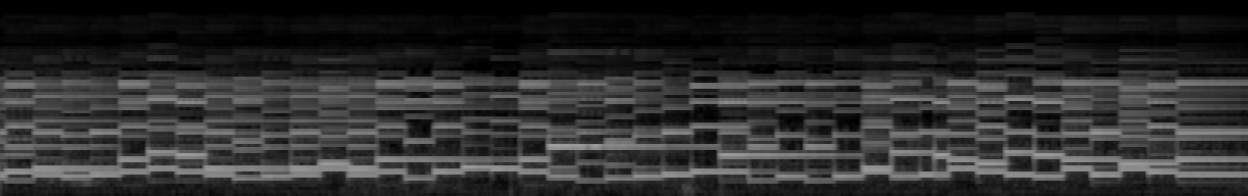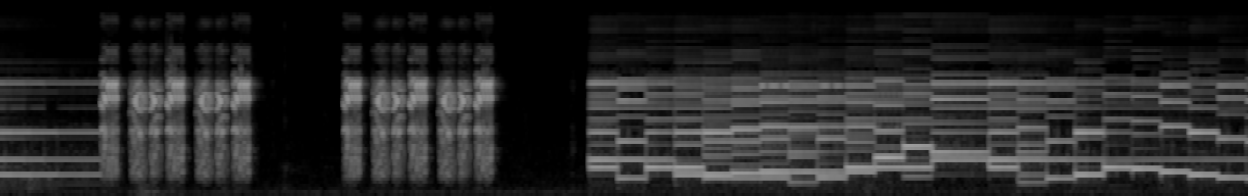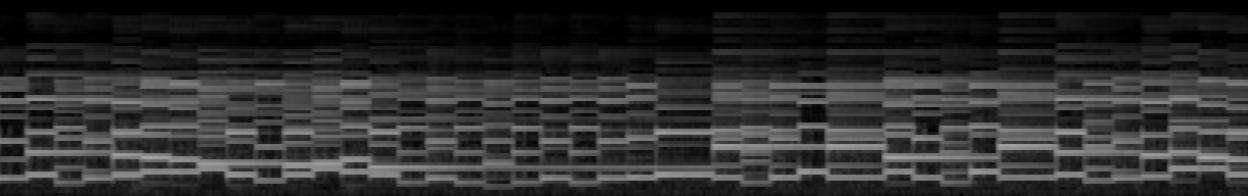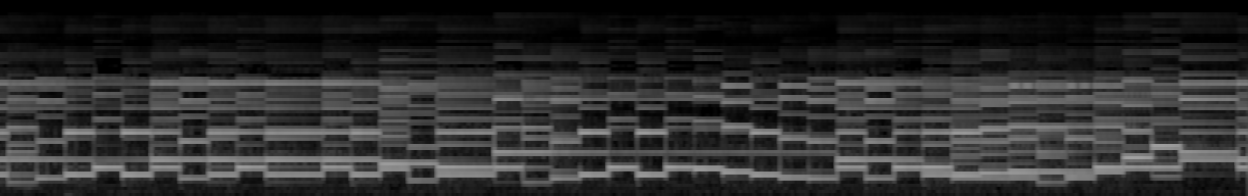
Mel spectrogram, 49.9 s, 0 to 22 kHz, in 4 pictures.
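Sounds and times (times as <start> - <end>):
rapid electronic beeps: 13.5 - 15.0, 15.9 - 17.5.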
